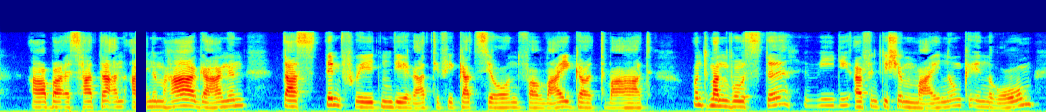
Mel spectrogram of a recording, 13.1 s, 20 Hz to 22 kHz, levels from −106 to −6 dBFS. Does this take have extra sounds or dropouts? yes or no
yes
